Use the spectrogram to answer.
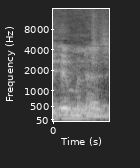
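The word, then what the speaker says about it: Jiménez: Jimenez. That's it. That's how you pronounce it.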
